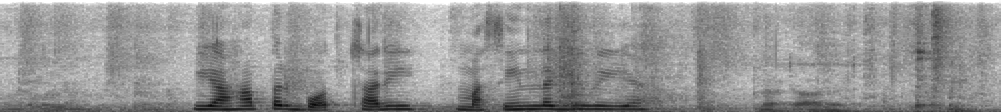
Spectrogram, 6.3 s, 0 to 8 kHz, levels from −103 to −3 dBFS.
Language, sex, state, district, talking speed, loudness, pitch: Hindi, female, Rajasthan, Jaipur, 75 wpm, -17 LUFS, 215 Hz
